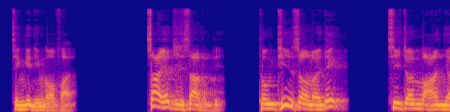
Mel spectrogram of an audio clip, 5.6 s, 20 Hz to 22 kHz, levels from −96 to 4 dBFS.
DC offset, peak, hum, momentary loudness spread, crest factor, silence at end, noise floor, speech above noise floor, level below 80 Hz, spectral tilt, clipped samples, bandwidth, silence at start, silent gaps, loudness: under 0.1%; -8 dBFS; none; 12 LU; 12 dB; 0 s; under -90 dBFS; over 72 dB; -60 dBFS; -8 dB/octave; under 0.1%; 16 kHz; 0.15 s; 0.97-1.83 s, 2.83-3.23 s, 4.37-4.84 s; -20 LUFS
